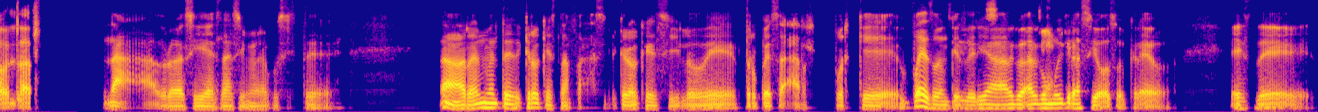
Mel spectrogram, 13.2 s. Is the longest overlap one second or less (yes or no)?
no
